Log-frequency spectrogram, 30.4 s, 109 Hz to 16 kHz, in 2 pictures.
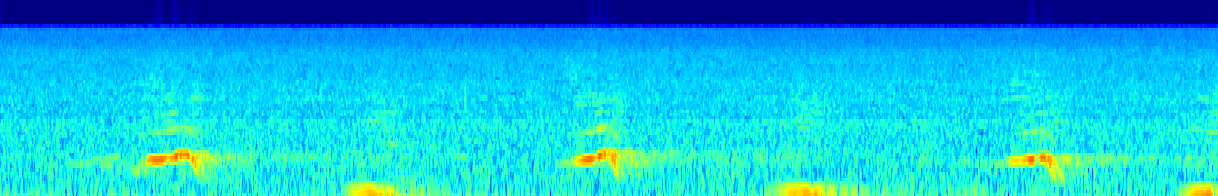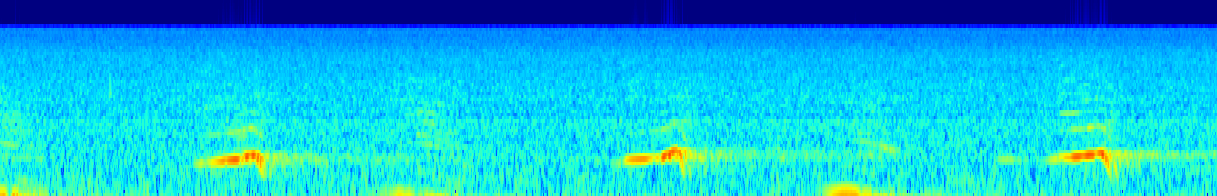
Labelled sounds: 28.5	28.7	humpback whale, 0.83 to 0.96 kHz

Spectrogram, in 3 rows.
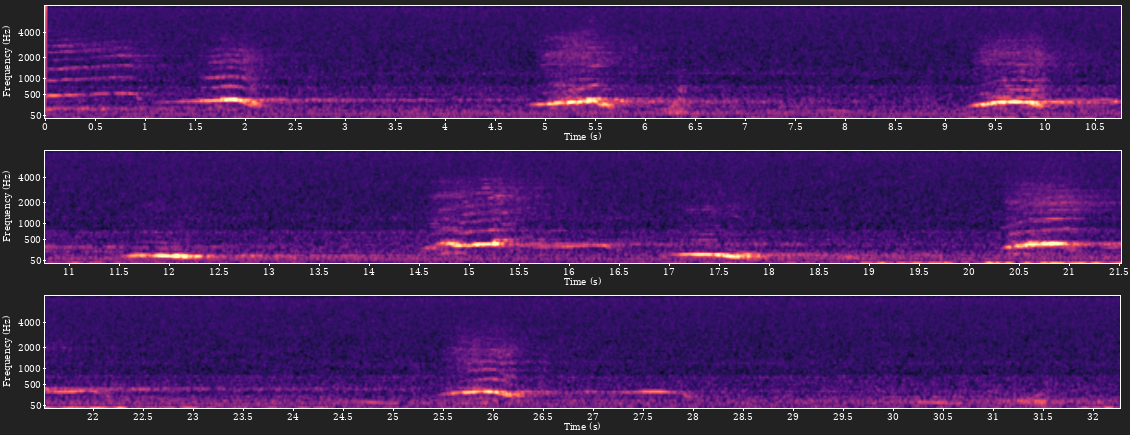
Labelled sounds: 0.0	2.0	humpback whale, 0.99 to 3.3 kHz
5.0	5.2	humpback whale, 2.0 to 2.4 kHz
14.6	15.5	humpback whale, 0.99 to 2.7 kHz
20.7	21.1	humpback whale, 0.80 to 2.0 kHz
25.8	26.1	humpback whale, 0.90 to 1.3 kHz

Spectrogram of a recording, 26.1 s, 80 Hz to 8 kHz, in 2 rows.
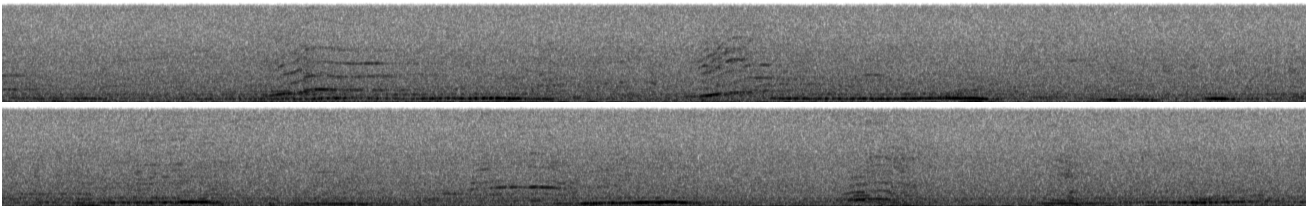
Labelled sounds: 2.8	3.8	humpback whale, 0.80 to 4.4 kHz
7.2	7.8	humpback whale, 0.80 to 2.1 kHz
13.2	13.6	humpback whale, 0.99 to 1.1 kHz
17.9	18.7	humpback whale, 1.4 to 1.7 kHz
21.4	22.0	humpback whale, 0.99 to 4.1 kHz

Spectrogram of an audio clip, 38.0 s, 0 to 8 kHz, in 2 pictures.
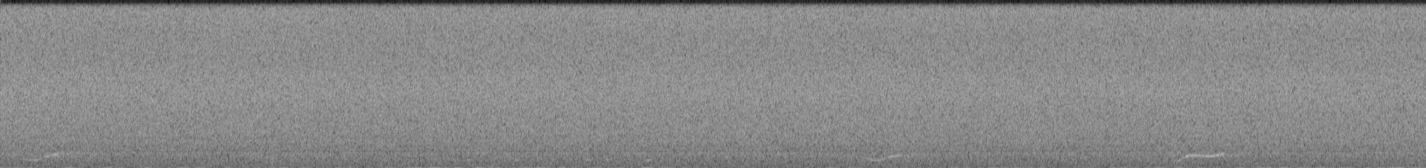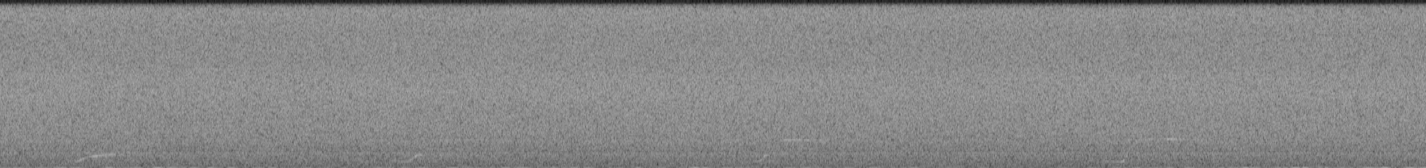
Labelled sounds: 29.5	29.7	humpback whale, 1.3 to 1.4 kHz

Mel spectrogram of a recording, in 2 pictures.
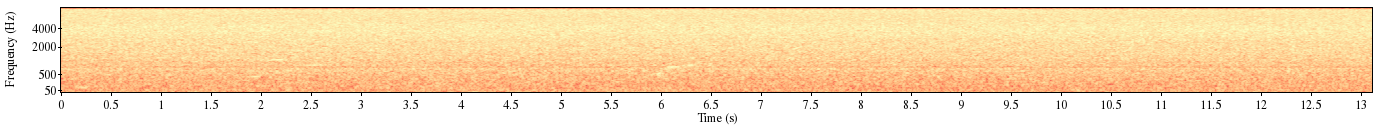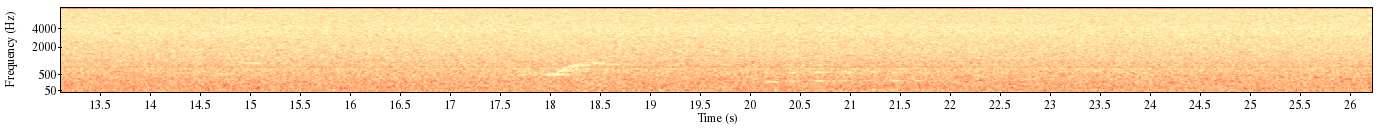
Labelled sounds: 18.1	18.6	humpback whale, 0.80 to 1.1 kHz

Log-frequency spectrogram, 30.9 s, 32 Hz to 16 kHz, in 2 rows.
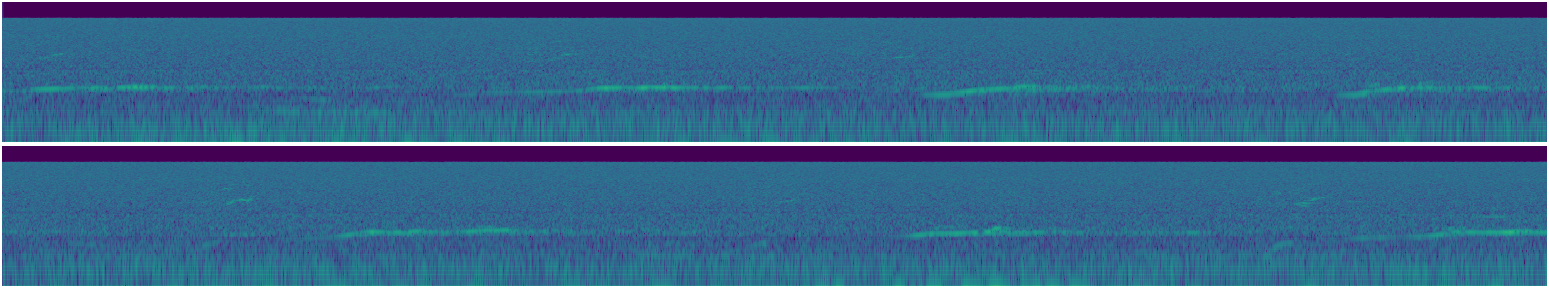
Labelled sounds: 17.7	18.0	humpback whale, 1.2 to 1.6 kHz
28.5	28.7	humpback whale, 1.4 to 1.7 kHz

